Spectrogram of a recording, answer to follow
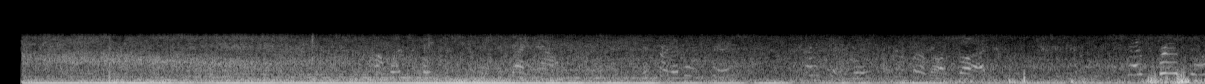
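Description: Faint voices of a small gathering talking, under a steady low rumble that fades about eight seconds in.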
